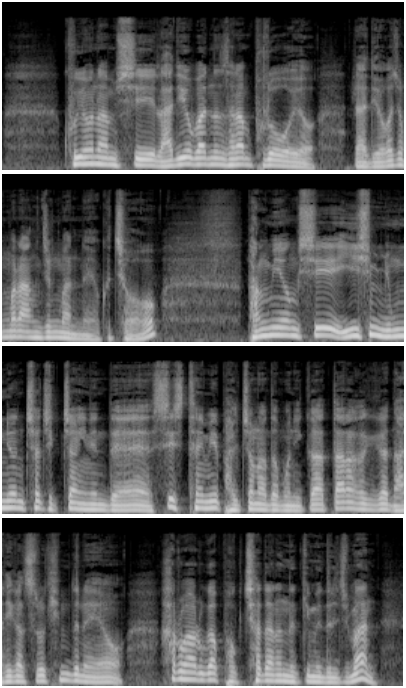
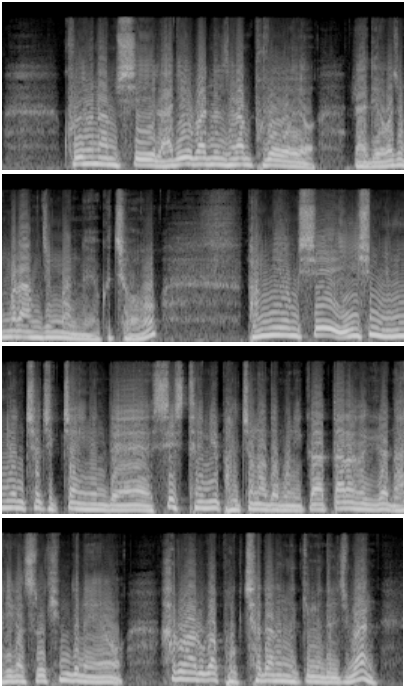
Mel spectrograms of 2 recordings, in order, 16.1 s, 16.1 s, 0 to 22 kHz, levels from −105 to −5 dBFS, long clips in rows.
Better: first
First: none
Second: distortion; heavy; 33% of the sound clipped

